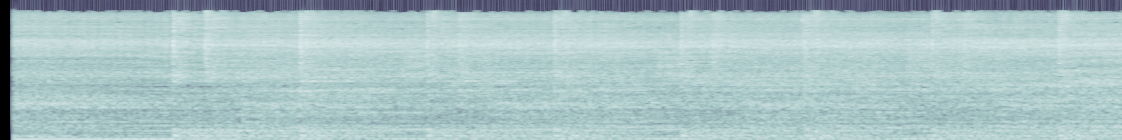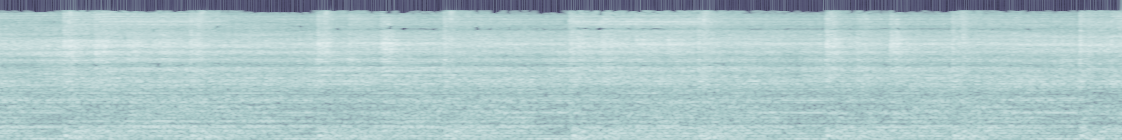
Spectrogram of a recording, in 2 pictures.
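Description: Loud live electronic music: a dense, rumbling low drone with scattered clicks and clatter over it, no vocals yet.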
